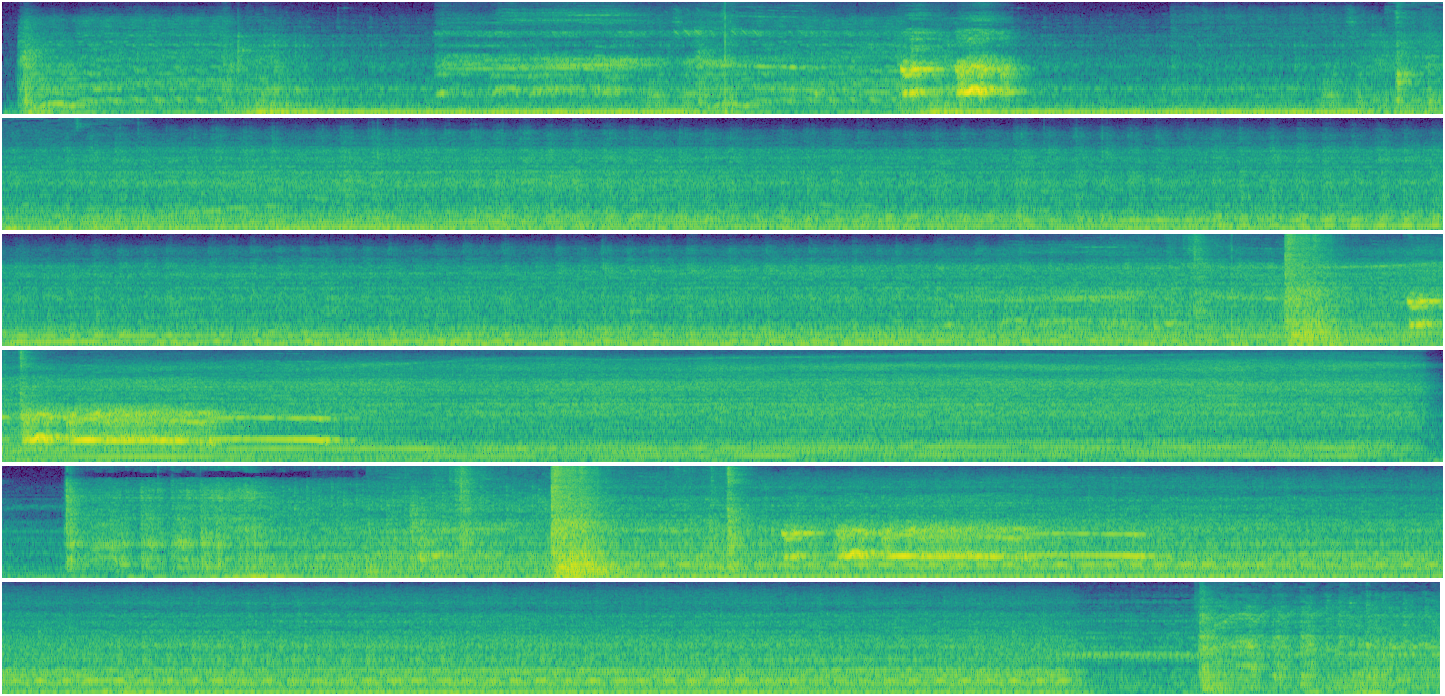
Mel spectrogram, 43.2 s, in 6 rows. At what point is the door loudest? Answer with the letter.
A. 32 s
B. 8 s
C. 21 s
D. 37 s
A.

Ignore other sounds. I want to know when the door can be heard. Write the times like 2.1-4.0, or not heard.
6.9-7.7, 20.1-21.8, 30.6-32.5.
